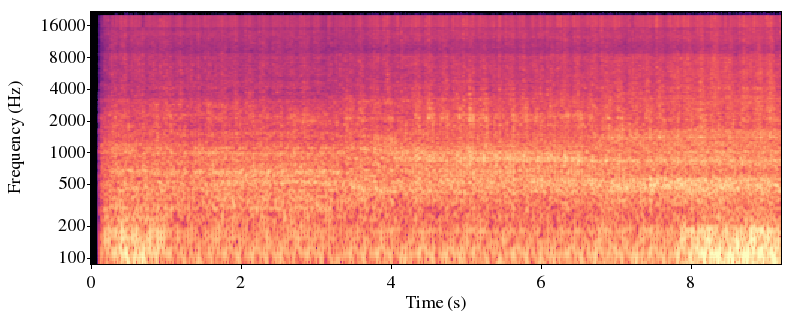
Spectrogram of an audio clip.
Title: 69 baja bug rattle noise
